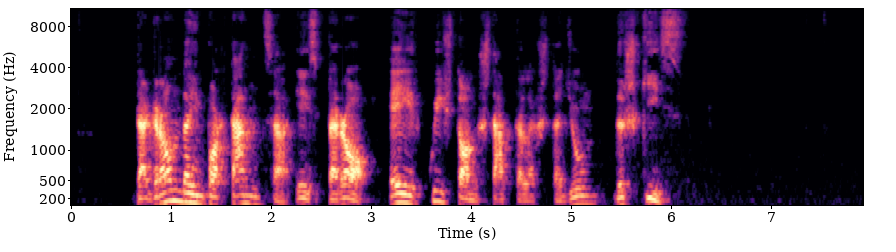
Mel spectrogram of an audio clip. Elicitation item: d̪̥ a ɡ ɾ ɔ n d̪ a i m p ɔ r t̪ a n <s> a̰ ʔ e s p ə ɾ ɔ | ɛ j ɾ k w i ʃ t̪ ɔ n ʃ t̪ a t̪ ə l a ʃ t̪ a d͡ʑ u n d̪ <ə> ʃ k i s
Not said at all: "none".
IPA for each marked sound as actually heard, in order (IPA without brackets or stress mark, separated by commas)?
t͡s, ə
